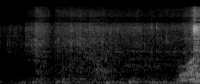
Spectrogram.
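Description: Old emery paper being peeled off a glued metal grinding disc, a steady tearing noise lasting about a second and a half as the paper comes away from the glue.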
